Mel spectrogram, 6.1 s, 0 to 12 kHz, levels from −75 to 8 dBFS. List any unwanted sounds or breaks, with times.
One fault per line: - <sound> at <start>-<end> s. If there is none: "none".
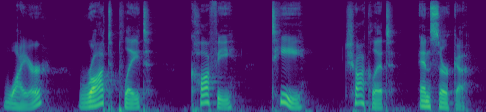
none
